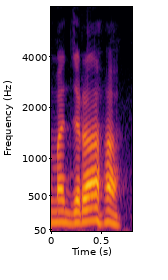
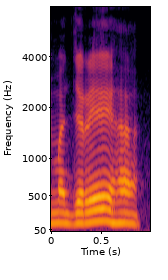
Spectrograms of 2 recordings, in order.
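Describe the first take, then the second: First: The long vowel is an open 'a' sound. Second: The long vowel is fronted toward an 'e' sound. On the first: "tanpa imalah" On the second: "secara imalah"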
